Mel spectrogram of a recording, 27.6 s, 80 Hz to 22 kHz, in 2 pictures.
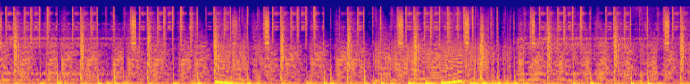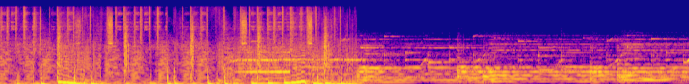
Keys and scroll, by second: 3.4 Return, 12.9 Delete, 22.0 Return, 22.8 Return.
